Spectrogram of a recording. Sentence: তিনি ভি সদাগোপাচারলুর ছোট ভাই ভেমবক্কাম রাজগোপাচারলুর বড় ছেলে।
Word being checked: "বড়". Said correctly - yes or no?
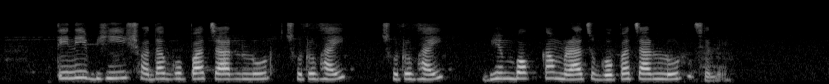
no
